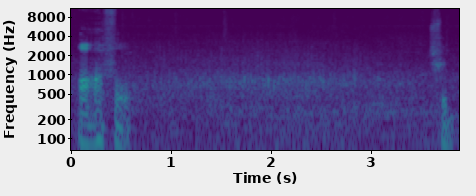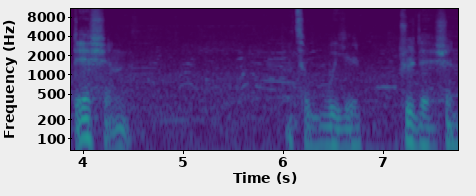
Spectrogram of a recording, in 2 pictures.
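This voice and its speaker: A man playing a suave, teasing, flirtatious mafia boss in an intimate ASMR roleplay, murmuring asides with hums and pauses. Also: a bass voice, background noise, exaggerated voice. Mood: playful, tender. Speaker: voice actor in an audio roleplay. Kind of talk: ASMR roleplay acting, intimate one-sided conversation.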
